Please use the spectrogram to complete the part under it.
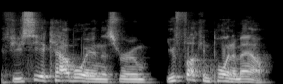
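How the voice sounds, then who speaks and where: A man's voice: medium pitch, lively intonation, fairly quick. Man playing blunt sarcastic oilfield fixer. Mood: exasperated. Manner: blunt, folksy, profane. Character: gruff, sarcastic, profane Texas oilfield fixer. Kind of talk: script table read.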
